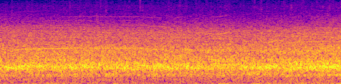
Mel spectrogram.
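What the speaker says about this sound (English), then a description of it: "This crowd trying to make life miserable for this offense." Steady, even roar of a stadium crowd in a college football video game, South Carolina at Texas A&M, a broad wash of noise with no distinct cheers or peaks.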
